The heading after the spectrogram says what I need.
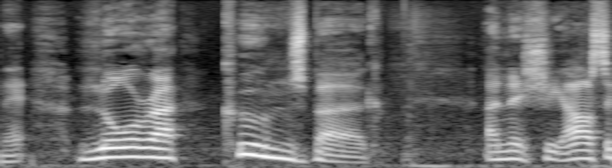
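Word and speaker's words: Kuenssberg: It can easily be mispronounced with a T in it. Laura Kunberg.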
